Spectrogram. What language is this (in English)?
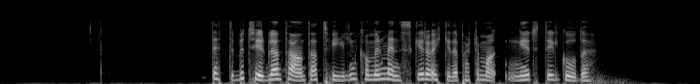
Norwegian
